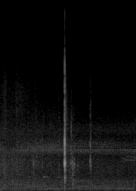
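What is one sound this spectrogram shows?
A branch snaps.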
